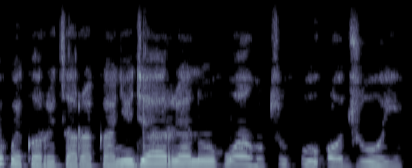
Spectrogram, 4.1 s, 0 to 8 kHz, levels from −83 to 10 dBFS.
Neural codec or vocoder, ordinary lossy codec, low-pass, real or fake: none; none; none; real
